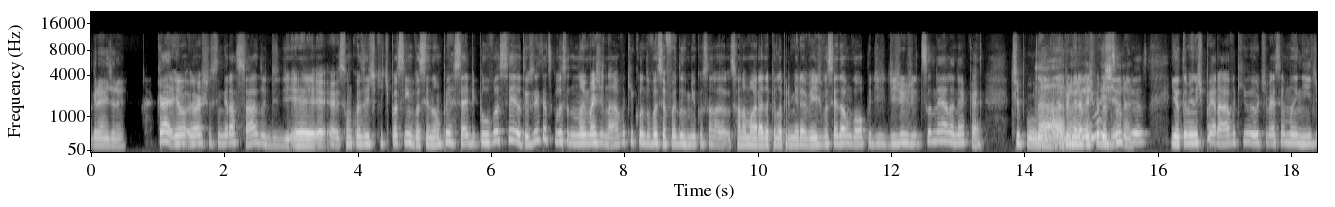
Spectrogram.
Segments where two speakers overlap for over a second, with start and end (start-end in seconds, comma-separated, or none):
14.1-15.7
